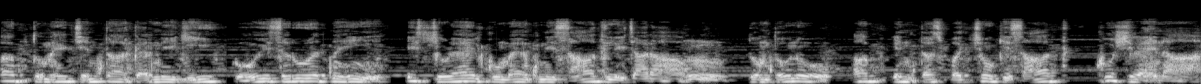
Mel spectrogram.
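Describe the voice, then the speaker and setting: A man's cartoonish character voice at a medium pitch, delivered at a very slow pace. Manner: authoritative, grave.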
